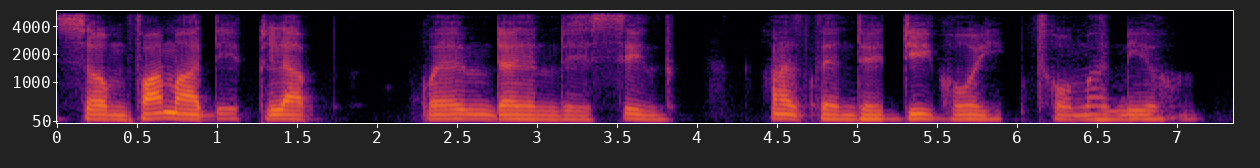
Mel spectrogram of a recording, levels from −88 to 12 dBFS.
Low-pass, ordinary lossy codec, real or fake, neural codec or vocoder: 5.4 kHz; none; fake; codec, 16 kHz, 0.5 kbps, X-Codec, HuBERT features, trained on balanced general audio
